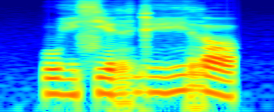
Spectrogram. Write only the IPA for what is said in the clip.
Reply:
w e̤ sʲ œ r ɡʱ e̤ r ɔ

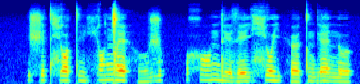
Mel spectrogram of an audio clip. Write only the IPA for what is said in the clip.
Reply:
ʃ ɪ˧˩ t ɕ ɔ˧ t e̤˧˩ ç ɔ̤˥ ŋ͡ǀ ɛ˧˩ h o̤˩˧ ʒ | x ɔ̤˥ n d ɪ˧˩ z e˧ j ɕ o˥˧ j h œ˩˧ t ŋ ɡ ɛ˥˧ n ʊ˧

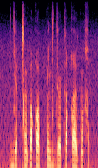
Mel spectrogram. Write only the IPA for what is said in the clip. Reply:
dʲ ɒ ǀ ə̃ p ɨ qʷ ə˞ pː ẽ dʲ ə d ə˞ k ɨ q e tʷ ẽ χ

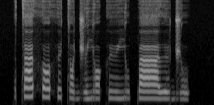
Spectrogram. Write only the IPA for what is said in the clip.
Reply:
t a θ ɔ θ y t ɔ d͡ʒ ʏ j ɔ k yː j u p aː ð y d͡ʒ u

